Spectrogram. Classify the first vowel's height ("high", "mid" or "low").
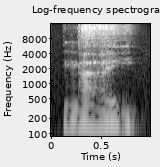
low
